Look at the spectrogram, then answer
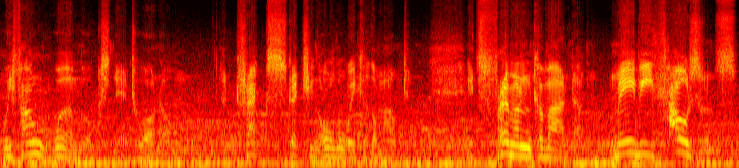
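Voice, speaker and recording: An actor playing a proud, gruff military mentor in a game cutscene, with declamatory, emphatic delivery and dramatic pauses. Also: male voice, fairly high pitch, expressive, noisy background. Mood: grave, confiding. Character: proud, gruff male military mentor loyal to his Duke. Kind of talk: theatrical game cutscene acting.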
